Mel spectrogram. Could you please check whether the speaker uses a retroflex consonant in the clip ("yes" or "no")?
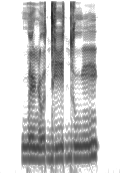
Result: yes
